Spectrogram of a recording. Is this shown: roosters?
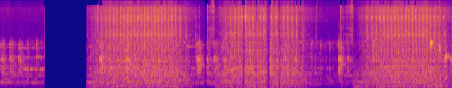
no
